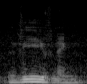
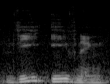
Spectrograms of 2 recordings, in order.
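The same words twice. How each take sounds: First: The two words run together without a break. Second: A glottal catch separates the two words. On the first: The speaker calls it wrong. "if we didn't re-articulate, it would sound like ... It almost sounds like one word" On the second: The speaker calls it right. "rather than ... making that little glottal sound"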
